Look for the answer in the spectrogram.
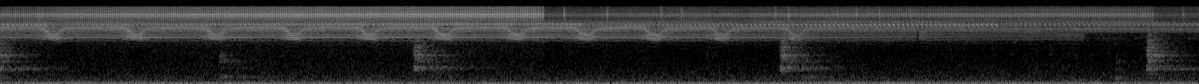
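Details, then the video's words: Evening crickets on an old farm with a derelict windmill, a dense high trill with rhythmic looping pulses, layered with a thin steady whine that stops partway through and a few dull knocks. "Evening Cricket Sound"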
